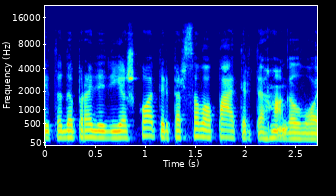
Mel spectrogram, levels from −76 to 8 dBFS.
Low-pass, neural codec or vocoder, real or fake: 14.4 kHz; none; real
